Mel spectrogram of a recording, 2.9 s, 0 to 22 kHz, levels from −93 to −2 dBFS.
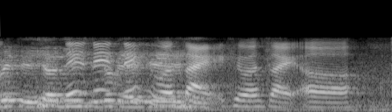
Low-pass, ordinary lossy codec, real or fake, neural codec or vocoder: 5.4 kHz; none; real; none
